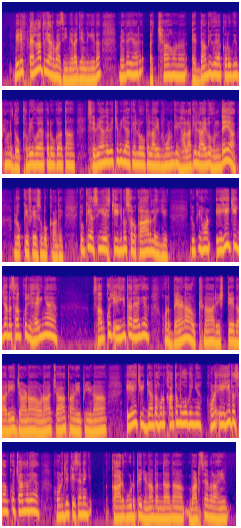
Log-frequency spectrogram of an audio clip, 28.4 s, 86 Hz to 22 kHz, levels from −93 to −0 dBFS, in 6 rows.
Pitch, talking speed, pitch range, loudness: 170 Hz, 200 wpm, 150-205 Hz, -22 LUFS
